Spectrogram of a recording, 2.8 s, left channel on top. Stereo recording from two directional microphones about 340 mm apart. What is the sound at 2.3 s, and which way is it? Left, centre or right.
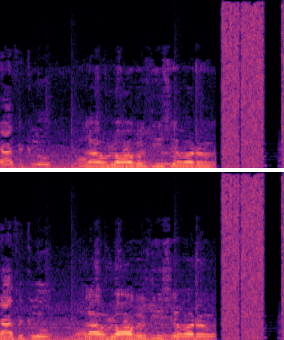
Static, centre.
